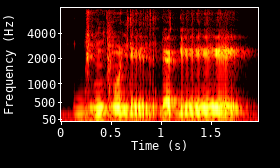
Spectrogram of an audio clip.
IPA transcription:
ɡ͡b i ŋ v õ j ɾ e r ɠ ɛ ɠ eː

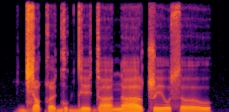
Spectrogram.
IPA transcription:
d͡ʑ a q i ɡ o ɡ d eː ɡ aː n aː ʈ͡ʂ eː o̯ s ʌː o̯

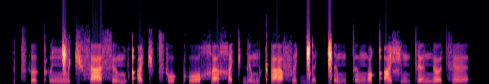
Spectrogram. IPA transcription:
t͡sʼ ə kʼ ə ŋ͡ǁ ə t͡ʃ s a s ʏ m qʼ ɛ t͡ʃ t͡sʼ o kʼ o χ ɛ χ a t͡ʃ d ɛ m kʼ a f e ɡ͡ǁ ɛ ǁ ɪ m t ə m o qʼ a ɕ ʏ m t ɛ n œ t͡s ɛ

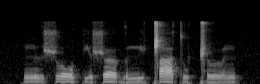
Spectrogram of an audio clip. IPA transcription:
n ɨ ʃ l o pʲ œ ʃ œ ɡ ə mʲ œ ǁ a t u ǁ ɵ n

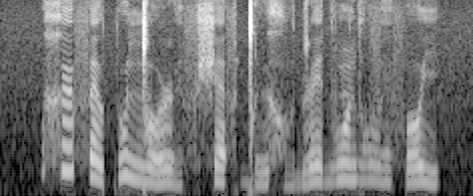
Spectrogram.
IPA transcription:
x ø˥ f ɛ˦˨ tʷ ɨ˧˥˧ ŋ͡ǀ o˧˩˧ ɭ ɛ̤˩ f ʃ ɛ˦˨ f ɡ͡ǀ ɨ˧˩˧ x ɔ̤˩ d ɭ e˦˨ d v õ˥ d ɔ̤˥ v ɛ̤˧˥˧ f o˧˥˧ j

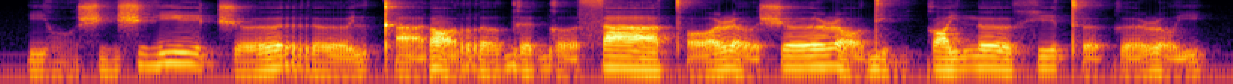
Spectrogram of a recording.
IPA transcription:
j ɔ̤˨˩˦ ʃ i̤˨˥ ʃ i̤˦˥ j i˥˧ t͡ʃ ɵː˨˥ r ɵː˨˩˦ lʲ kʼ a˨˩˦ ɾ ɒ˨˩˦ r ɤ˨˥ ɡ ɘ˨˥ ɡ ɤ˨˩˦ s aː˥˧ tʼ ɔ˨˥ ɭ ɤ˨˩˦ ʃ ɵː˦˥ ɭ ɔ˨˩˦ d j i̤˨˥ k ɒ˦˥ j n ɵː˥˧ x i˦˥ tʼ ɵ˨˩˦ k ɵ˨˥ ɭ o˨˥ j

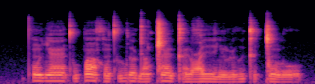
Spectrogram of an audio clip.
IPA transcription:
pʰ õ y̯ ʎ æ̃ː tʼ u p ɑ̃ x õ tʼ ɯ u̯ ɾ ø ɖ ɑ̃ ǁ æ̃ y̯ kʼ æ̃ y̯ ʕ eː lʲ õ lʲ ɭ ɯː y̯ kʼ e ǀ õ l o

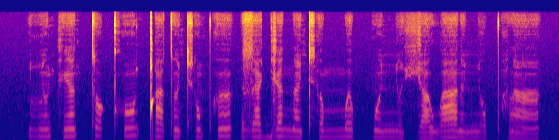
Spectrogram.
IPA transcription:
ʎ ɔ̃ kʲ ã tː ɔ kʰ ɔ̃ ǃ a t ɔ̃ cʰ ɔ̃ pʰ ə̃ | z æ ɡʲ a n ã cʰ ə mː ə pː ɔ̃ ɲ ɔ ç a w a ɾ ə̃ ɲ ɔ pʰ l ã

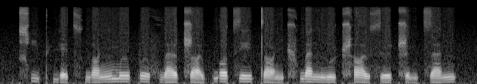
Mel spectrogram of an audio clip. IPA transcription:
t͡ɕʰ i˥˩ pʰ ɥ ɛ̰˨˩ t͡sʰ w ɑ˧˥ ŋ m ɤ˥ p ɤ˥˩ f w ä˧˥ ʈ͡ʂ ɑ̰˨˩ ʊ̯ p w ɔ˥ t͡s e˥ ɪ̯ t̪ ɑ̰˨˩ ŋ ʈ͡ʂʰ w a˥˧ n l u˥˧ ʈ͡ʂʰ ɑ˥˩ ʊ̯ s ɹ̩˧˥ ʈ͡ʂ ə̰˨˩ n t͡s a˧˥ n

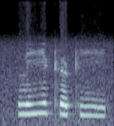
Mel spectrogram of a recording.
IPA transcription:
l iː ʈʰ ø ʈʰ i

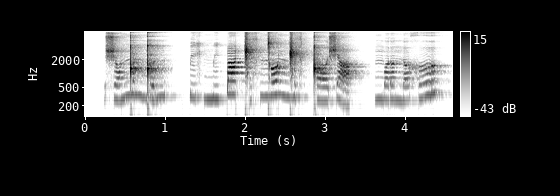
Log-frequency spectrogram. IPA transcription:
ʃ ɔ ŋ͡ǃ ʊ ŋ͡ǃ ʊ n | k͡p i x ŋ͡m i k͡p ɑ ɡ͡ǁ ɔ s ŋ͡ǀ ɔ ŋ͡ǁ ʊ s ǃ ɔ ʃ ɑ | ŋ͡m ɔ ɾ ɔ n ɾ ɔ x ʊ

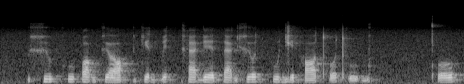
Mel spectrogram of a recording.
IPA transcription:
xʲ u kʰ u ɓ ɒ ɡ kʲ ɒ | kʲ æ d ɓ e t kʰ æ ɠ e θ æ ɡ xʲ o t kʷ i ɡʲ e h ɒ tʼ o tʼ u ɡ | kʼ o

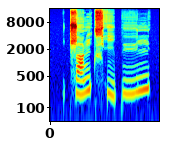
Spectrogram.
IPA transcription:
ʈ͡ʂ ɑ˧˥ ŋ t͡ɕʰ i˨˩ p y˧˥ n

